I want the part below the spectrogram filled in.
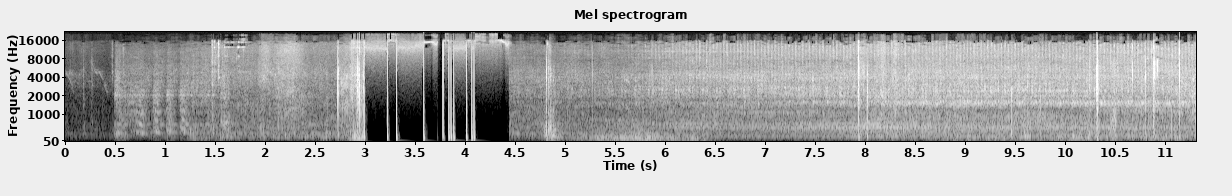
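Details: Volkswagen Polo sedan that had a cold-start knock (owner unsure if piston slap), cold start at 10°C after the owner's fix under the decorative engine cover: cranks and fires, a few sharp clicks early on, then a smooth, quiet idle with no steady knock.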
